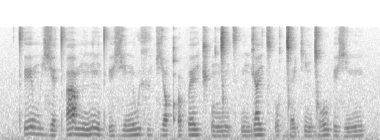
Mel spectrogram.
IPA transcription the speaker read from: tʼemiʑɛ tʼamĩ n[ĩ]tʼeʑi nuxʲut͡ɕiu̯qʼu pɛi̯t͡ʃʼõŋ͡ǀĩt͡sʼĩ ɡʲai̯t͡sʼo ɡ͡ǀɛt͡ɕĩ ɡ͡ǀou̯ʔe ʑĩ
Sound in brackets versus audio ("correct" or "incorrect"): correct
